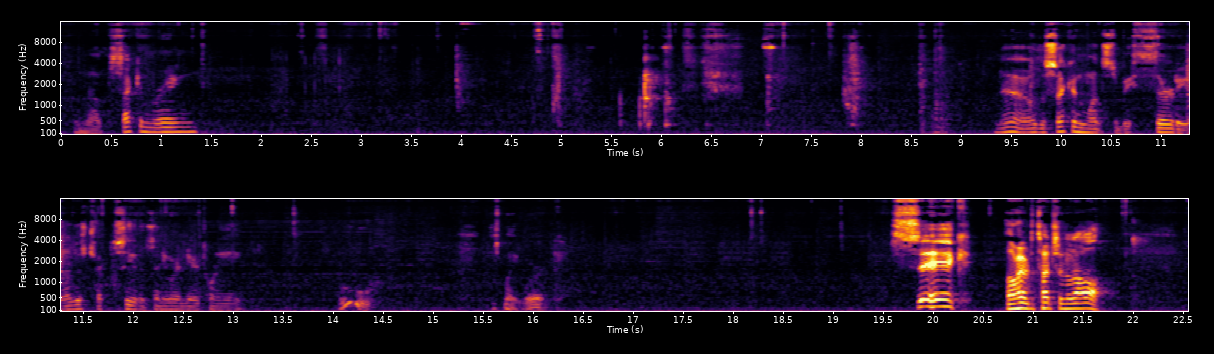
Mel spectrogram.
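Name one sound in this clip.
Metal parts click and clink as they are handled.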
